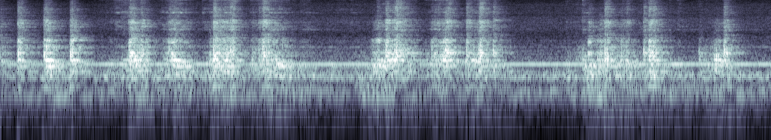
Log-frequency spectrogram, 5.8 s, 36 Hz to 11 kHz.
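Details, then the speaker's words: YesWelder CT2050 stick welding at 120 A with a flat/horizontal-only rod. Crackling, sizzling bursts about once a second with short pauses between: a normal whip-and-pause stick arc. "so check that out guys it's just a real fun rod to run"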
